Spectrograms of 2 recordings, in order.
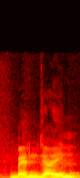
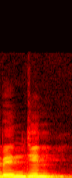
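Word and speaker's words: benzyl: क्या कहते हैं बच्चों, बेंजाइल। तो दिस इज द बेंजाइल, ये आपका बेंजाइल है। हिंदी में बोलते हैं बेंजिल, हिंदी में प्रोनाउंसिएशन बेंजिल होता है और इंग्लिश में प्रोनाउंसिएशन बेंजाइल होता है।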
